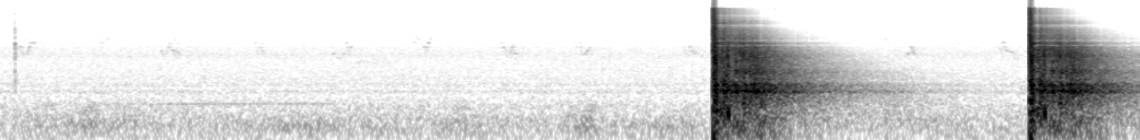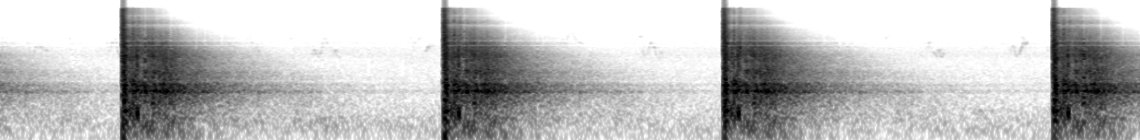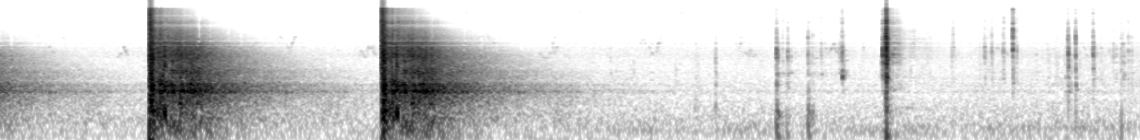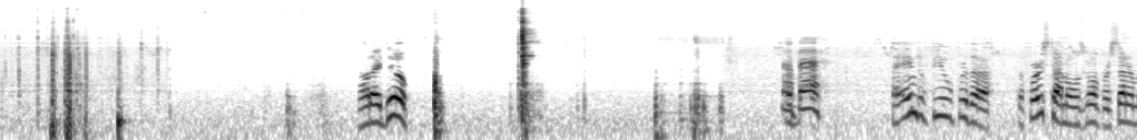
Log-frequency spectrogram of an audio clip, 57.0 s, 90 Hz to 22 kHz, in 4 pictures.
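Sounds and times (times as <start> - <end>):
rifle shots echoing: 8.9 - 11.2, 12.8 - 15.2, 15.8 - 18.2, 19.8 - 22.2, 23.2 - 25.7, 27.4 - 35.7.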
